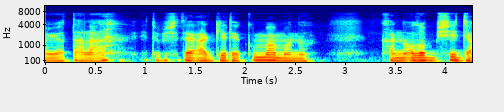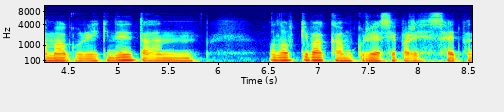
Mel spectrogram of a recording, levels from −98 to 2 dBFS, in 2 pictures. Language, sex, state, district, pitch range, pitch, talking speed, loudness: Nagamese, male, Nagaland, Kohima, 100-120 Hz, 110 Hz, 170 wpm, -20 LUFS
